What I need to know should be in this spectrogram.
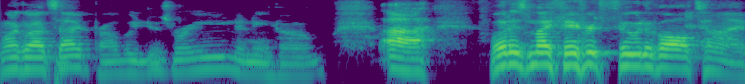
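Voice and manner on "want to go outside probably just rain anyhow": storybook donkey voice. Answering a chat comment about voices, doing an Eeyore voice. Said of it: "Eeyore voices are fantastic".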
